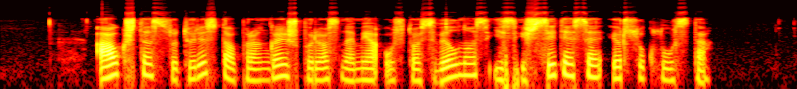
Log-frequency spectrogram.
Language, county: Lithuanian, Panevėžys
